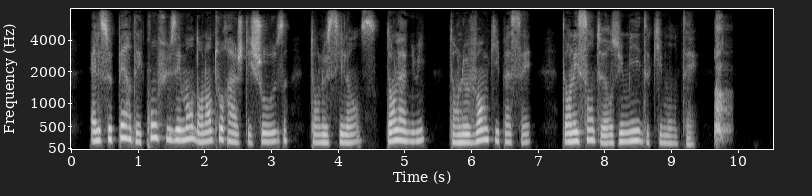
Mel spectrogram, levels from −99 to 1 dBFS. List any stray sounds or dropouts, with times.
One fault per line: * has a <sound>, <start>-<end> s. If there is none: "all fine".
* has a bark, 9.7-9.9 s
